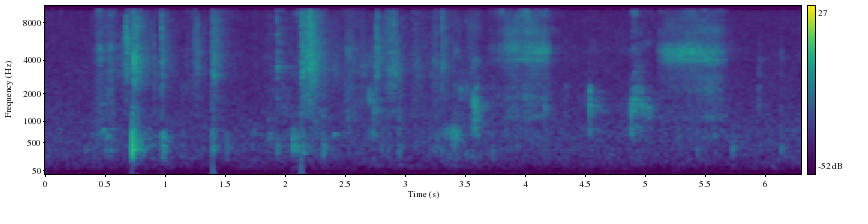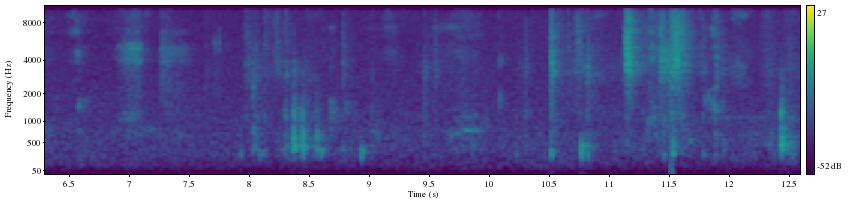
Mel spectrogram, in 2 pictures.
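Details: Pug pair Homer, aged one year, and two-month-old Lisa produce rapid noisy sniffs and snuffling huffs, some sharp and clustered, others drawn out, amid light pattering and rustling throughout.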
